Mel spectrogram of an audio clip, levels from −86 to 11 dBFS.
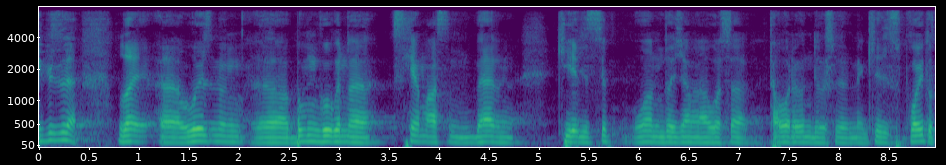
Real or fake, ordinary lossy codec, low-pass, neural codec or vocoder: fake; MP3, 48 kbps; 7.2 kHz; codec, 16 kHz in and 24 kHz out, 1.1 kbps, FireRedTTS-2 codec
